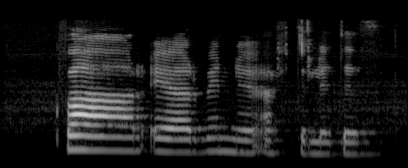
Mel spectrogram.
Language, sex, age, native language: Icelandic, female, 12, Icelandic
